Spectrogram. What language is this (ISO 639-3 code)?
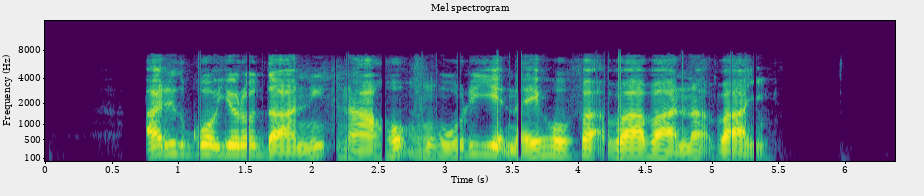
kin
